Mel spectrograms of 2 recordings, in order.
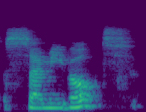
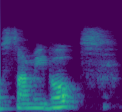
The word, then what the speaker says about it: Semibot: I got Miniforce X Samibot, or Samibot, depending on the pronunciation. It's spelt Semibot, because when I bought this it was S-E-M-I. Some people say it's Sammy, but it depends. I think on the English version they changed his name to Sammy, but on the Korean version it's Semi.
